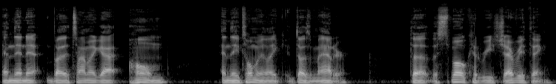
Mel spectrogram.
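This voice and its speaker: A man, a podcast guest, telling a personal story in a casual, halting way, acting out bits of dialogue. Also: low-pitched. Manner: relaxed, halting retelling with restarts and quoted dialogue.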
